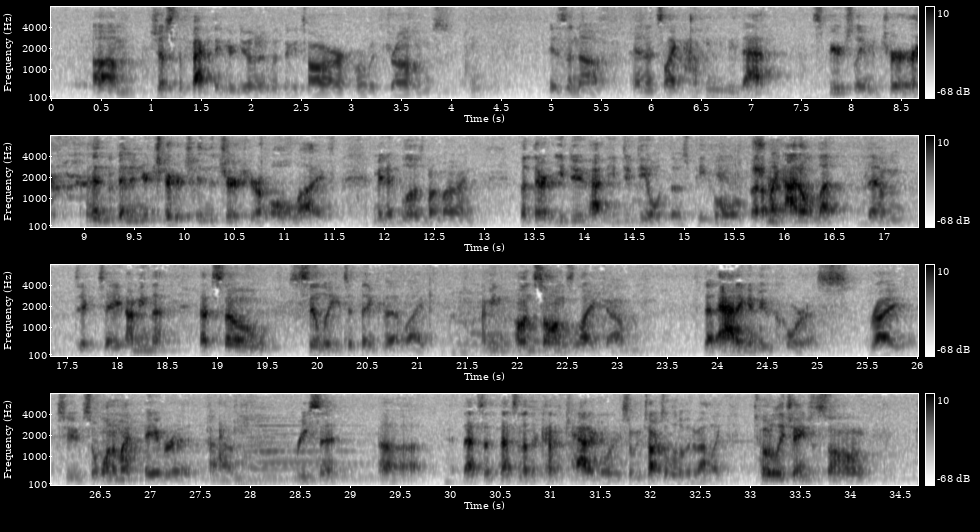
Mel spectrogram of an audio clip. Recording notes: Live from the Church of the Nazarene 2017 General Assembly in Indianapolis. Part of the Spirit and Truth mini-conference sponsored by NNU Wesley Center and Nazarene Theological Seminary.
